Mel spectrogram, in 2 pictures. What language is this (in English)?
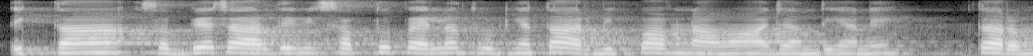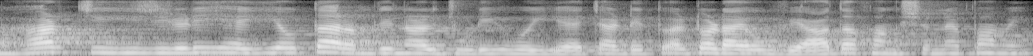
Punjabi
